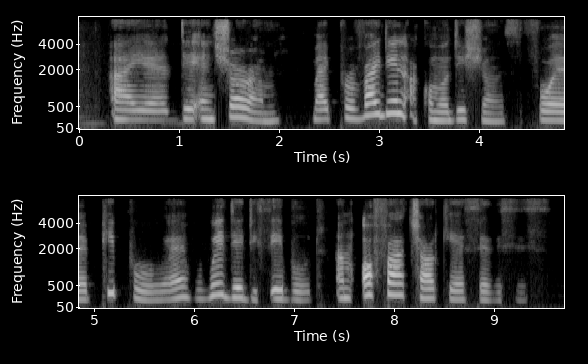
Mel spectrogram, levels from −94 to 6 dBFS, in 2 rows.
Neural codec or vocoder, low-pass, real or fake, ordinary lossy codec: none; 7.2 kHz; real; none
